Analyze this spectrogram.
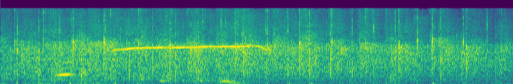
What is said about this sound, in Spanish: Un aplauso para Matías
